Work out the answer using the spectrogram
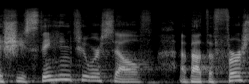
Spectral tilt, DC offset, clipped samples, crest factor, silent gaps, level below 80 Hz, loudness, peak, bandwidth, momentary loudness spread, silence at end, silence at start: -3.5 dB/octave; under 0.1%; under 0.1%; 18 dB; none; -64 dBFS; -28 LUFS; -10 dBFS; 15 kHz; 12 LU; 0 s; 0 s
